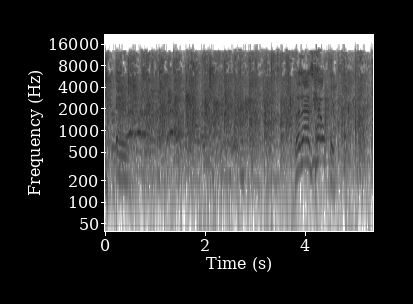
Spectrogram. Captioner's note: applause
